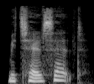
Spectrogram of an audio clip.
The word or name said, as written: metalsalt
